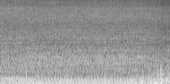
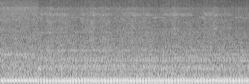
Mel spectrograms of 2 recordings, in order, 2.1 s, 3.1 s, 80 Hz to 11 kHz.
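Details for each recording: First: 18hp Briggs & Stratton Vanguard V-twin swapped into a John Deere 316, running outside on 3/4 choke with the air filter refitted: rough, uneven sputtering that dies when the choke is removed; lean running from a clogged main jet. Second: John Deere 316 with swapped 18hp Briggs & Stratton Vanguard V-twin, after carburetor and fuel shutoff solenoid repair, warmed up, no choke: strong, even drone at high RPM, no misses, popping or surging; normal high-rpm running.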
